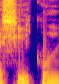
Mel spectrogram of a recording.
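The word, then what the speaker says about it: 色: এটা অনের উচ্চারণ হচ্ছে শোকু বা শিকি, আর কুনের উচ্চারণ হচ্ছে ইরো।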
